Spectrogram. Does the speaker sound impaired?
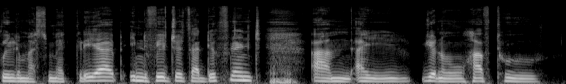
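Yes: deafness (Usher syndrome); born deaf, Usher syndrome affecting hearing and sight, retinitis pigmentosa, diagnosed late after growing up deaf; did not speak well while growing up.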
